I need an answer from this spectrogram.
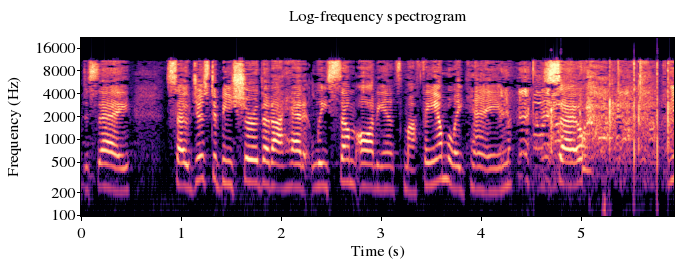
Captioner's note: audience laughs and claps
